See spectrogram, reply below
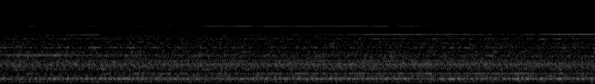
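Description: Steady heavy roar, almost like a passing train, building through a high-speed spin; it points to worn drum bearings but isn't confirmed. Cause suspected, not confirmed.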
